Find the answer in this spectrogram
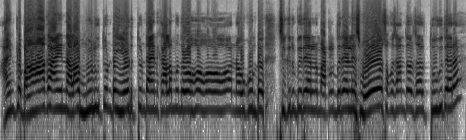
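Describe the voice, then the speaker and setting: A man's voice: very high voice, little pitch movement, fast talker, clean tone, dry recording, studio quality. A male pastor preaching a sermon in an impassioned, pleading way, repeating his lines over and over.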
